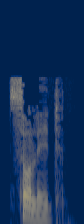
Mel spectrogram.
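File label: "solid", British; Space, the planets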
